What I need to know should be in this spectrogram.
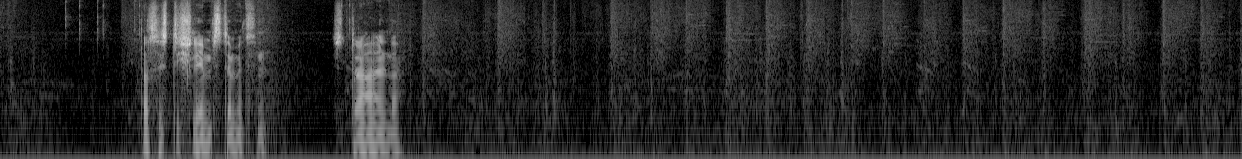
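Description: Magic blasts crackle and burst in quick succession.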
